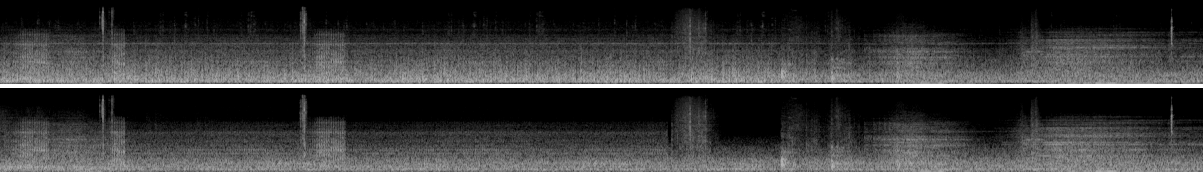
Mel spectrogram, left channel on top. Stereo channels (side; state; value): right; noise; rumble, 11 dB below the sound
